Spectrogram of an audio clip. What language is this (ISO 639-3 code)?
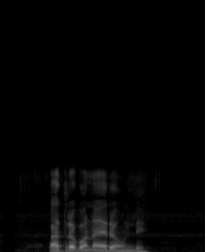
nep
